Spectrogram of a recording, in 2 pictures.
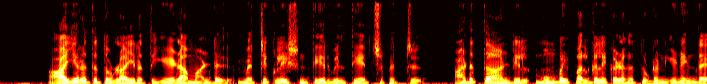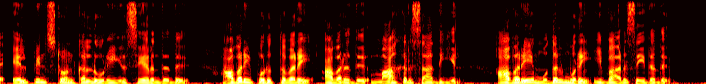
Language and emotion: Tamil, neutral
